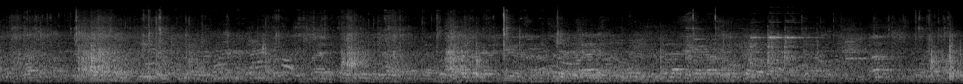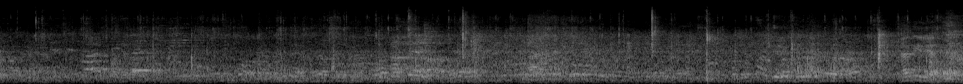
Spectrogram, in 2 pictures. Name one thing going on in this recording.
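Gaming chips clatter and click as they are stacked and slid across a table.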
